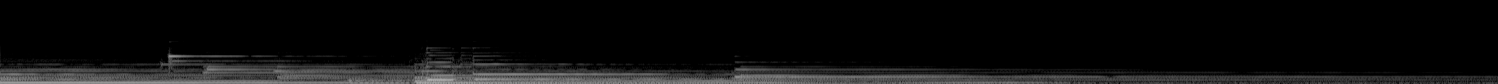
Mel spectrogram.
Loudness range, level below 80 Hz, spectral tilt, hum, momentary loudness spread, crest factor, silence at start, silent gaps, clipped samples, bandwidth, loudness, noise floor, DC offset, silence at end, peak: 20 LU; -40 dBFS; -11 dB/octave; none; 22 LU; 20 dB; 0 s; none; under 0.1%; 2.2 kHz; -36 LUFS; -56 dBFS; under 0.1%; 0 s; -16 dBFS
